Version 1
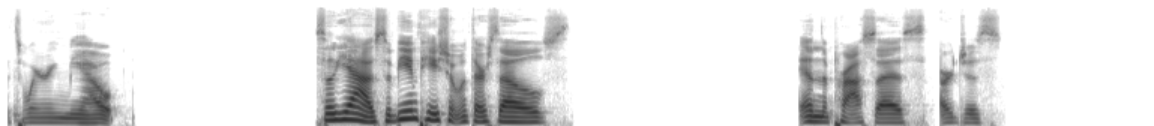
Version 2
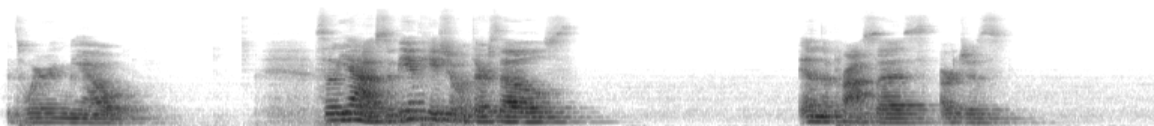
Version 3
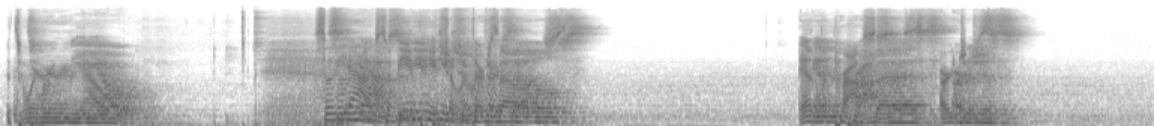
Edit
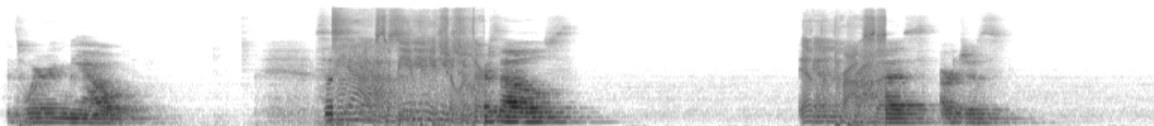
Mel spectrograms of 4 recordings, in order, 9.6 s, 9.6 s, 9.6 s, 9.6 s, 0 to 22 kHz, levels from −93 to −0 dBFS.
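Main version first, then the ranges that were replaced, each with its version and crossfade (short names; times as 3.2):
2
2.76–4.03 from 3
6.68–7.37 from 3
not used: 1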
